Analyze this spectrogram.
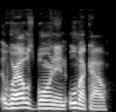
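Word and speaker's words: Humacao: I was born in umakau right yeah um is a Taino name it's actually pronounced humakau but okay all right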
